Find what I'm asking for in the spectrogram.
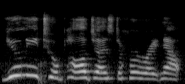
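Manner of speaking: retold indignation. Real estate agent confronting the storyteller, mildly acted indignation.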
